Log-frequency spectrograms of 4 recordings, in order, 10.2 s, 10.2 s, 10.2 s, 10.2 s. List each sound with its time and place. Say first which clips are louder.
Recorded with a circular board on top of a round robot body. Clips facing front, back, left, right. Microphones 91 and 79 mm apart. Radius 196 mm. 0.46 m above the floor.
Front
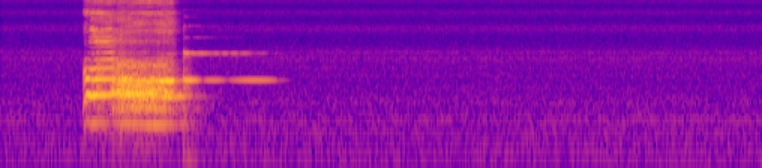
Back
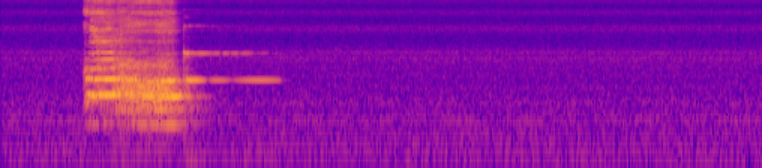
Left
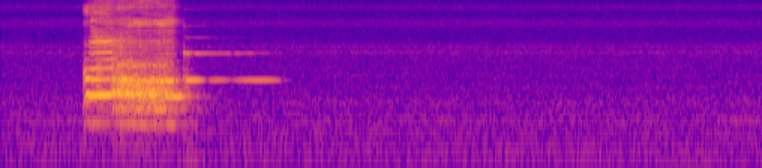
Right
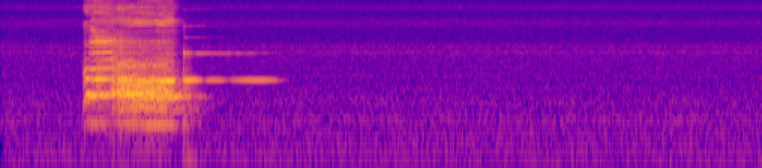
1.1 s a scream: front 5 dB, left 2 dB; 10° left, 1.2 m; by 2.3 s 20° right, 1.6 m
2.4 s a piano: front 3 dB, right 2 dB; 45° right, 0.9 m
